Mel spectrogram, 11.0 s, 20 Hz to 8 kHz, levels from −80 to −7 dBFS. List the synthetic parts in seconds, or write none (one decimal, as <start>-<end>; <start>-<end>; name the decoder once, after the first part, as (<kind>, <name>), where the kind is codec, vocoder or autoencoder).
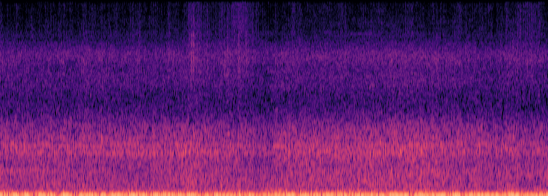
5.3-5.9 (codec, SNAC)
